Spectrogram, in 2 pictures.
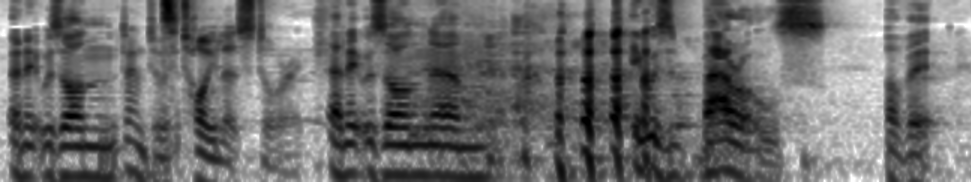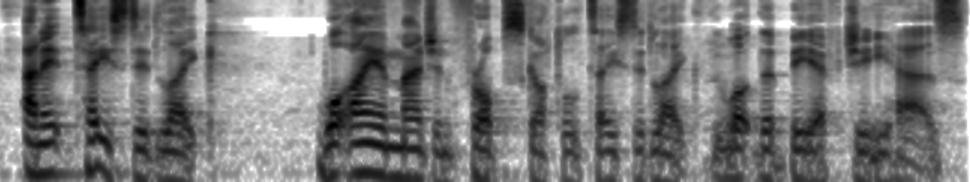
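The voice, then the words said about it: West Country English accent. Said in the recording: “I'm a West Country lad ... you can tell by the accents, can't you? ... You can tell by the accent.”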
